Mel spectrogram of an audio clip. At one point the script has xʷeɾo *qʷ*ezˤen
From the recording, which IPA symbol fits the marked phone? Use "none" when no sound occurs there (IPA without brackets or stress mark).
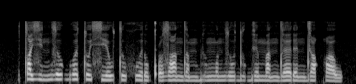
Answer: kʷʼ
